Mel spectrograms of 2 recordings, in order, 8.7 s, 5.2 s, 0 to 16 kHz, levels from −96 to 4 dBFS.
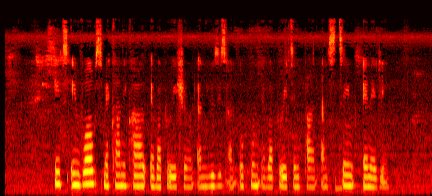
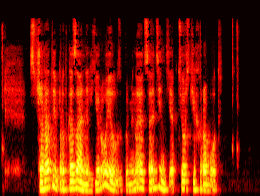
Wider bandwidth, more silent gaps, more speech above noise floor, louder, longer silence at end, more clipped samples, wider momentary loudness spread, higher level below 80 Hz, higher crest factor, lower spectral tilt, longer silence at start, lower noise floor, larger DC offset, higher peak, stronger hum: about the same, 11.5 kHz vs 11.5 kHz; neither; second, 27 dB vs 34 dB; second, -29 LUFS vs -19 LUFS; about the same, 0.9 s vs 0.85 s; neither; first, 14 LU vs 9 LU; second, -70 dBFS vs -64 dBFS; about the same, 22 dB vs 18 dB; second, -4.5 dB/octave vs -7 dB/octave; second, 0.15 s vs 0.6 s; first, -56 dBFS vs -52 dBFS; neither; second, -8 dBFS vs -2 dBFS; neither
